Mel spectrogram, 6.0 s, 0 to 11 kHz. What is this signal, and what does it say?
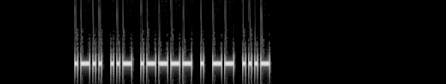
Morse code, heard as a keyed tone, about 30 wpm, 700 Hz. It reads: LU1EMV
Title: DXCC-100 Call Signs - 6 Characters - Repeated 2x - 30wpm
